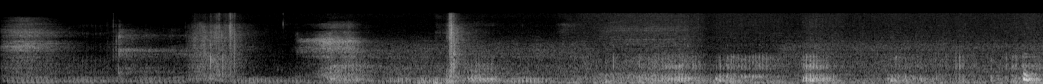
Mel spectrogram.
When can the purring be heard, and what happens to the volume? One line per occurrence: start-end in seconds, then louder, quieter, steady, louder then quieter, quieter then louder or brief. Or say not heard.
0.0-10.3 louder.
